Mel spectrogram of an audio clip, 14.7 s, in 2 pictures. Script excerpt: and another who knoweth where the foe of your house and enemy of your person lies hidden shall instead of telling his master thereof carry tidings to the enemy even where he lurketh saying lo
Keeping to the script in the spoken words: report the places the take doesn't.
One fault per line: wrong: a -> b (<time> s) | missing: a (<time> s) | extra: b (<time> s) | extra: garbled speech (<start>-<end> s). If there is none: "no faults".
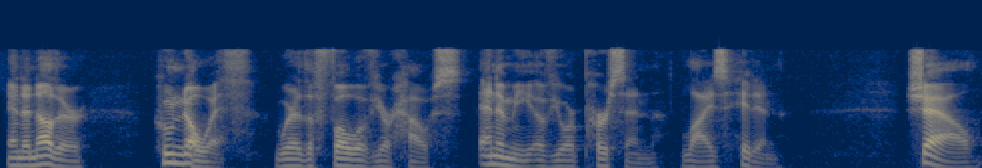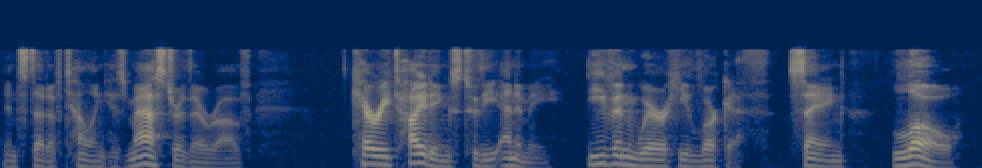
missing: and (3.5 s)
